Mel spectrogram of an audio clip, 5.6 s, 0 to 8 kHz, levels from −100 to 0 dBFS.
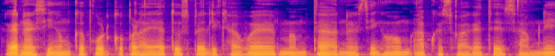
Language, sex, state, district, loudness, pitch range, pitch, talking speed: Hindi, male, Bihar, Katihar, -22 LUFS, 100-105 Hz, 100 Hz, 225 wpm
